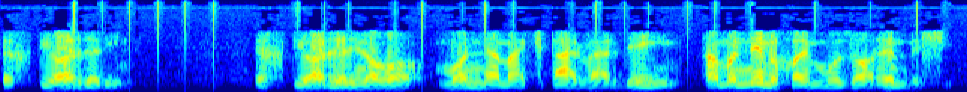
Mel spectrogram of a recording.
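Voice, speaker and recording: A man's voice: lowish voice, lively intonation. A man doing a coarse, indignant butcher. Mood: humble. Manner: rough, slangy and indignant. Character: coarse hot-tempered male butcher, street slang. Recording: tinny phone-like audio.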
